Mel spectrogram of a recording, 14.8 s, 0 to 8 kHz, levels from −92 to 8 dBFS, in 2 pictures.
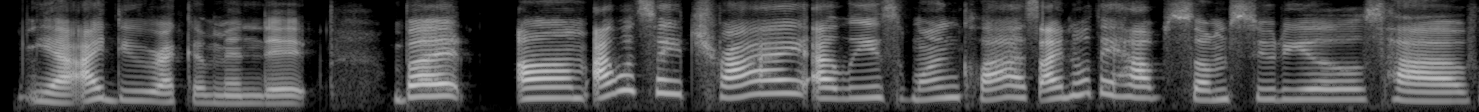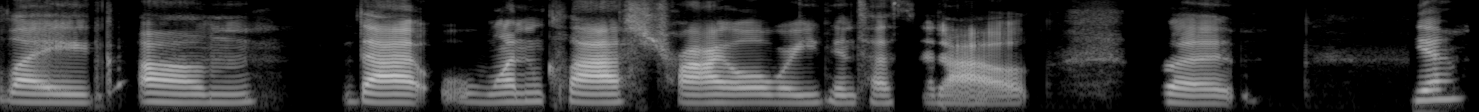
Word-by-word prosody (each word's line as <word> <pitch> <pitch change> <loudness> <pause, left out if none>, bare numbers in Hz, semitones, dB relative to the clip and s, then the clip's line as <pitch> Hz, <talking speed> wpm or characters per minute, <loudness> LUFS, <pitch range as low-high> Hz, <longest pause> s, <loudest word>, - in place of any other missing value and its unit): Yeah, 190 -4 +2
I 250 - +5
do 215 -2 -11
recommend 165 -4 -5
it, 160 0 -1 0.4
but, 305 +3 +6 0.3
um, 265 +1 +5
I 280 - +8
would 445 +2 -2
say 375 -2 -1
try 355 +8 +3
at 255 -1 +4
least 265 -1 -5
1 255 +4 -5
class. 275 -1 -1
I 240 +2 +6
know 335 +4 -6
they 355 -2 -3
have 275 -2 0
some 230 0 -3
studios 240 0 -5
have, 200 -3 +2
like, 175 -2 -3 0.2
um, 175 -1 -1 0.4
that 180 -2 +5
one-class 185 -1 0
trial 175 0 0
where 170 0 -8
you 170 +1 -9
can 165 -1 -12
test 165 0 -10
it - - -12
out, - - -2 0.6
but 160 -3 -3 0.9
yeah. 230 +2 -2
210 Hz, 140 wpm, -24 LUFS, 175-260 Hz, 0.9 s, I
